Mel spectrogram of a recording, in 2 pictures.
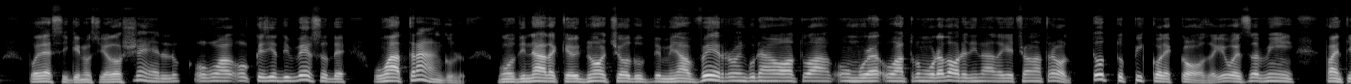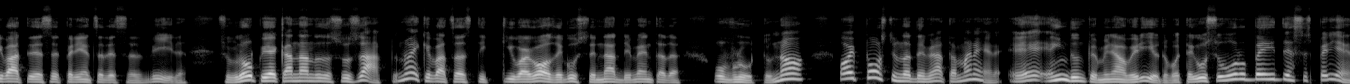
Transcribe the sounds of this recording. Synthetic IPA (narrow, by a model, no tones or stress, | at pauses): pɔðɛsikinɔsiːaðɔʃːɛlːuɔaɔkːesiːad̪iveɾsud̪ɛ | unat̪ːɾaŋɡṵlṵ | unɔd̪inaːðakːenɔt͡ʃːɔðud̪emiaverːuiŋkunaat̪amuɾaunalt̪ɾumuɾaðɔːɾɛðinaːðaket͡ʃːɔunalt̪ɾakɔːzat̪ot̪ːupikːɔlɛkɔːzɛkeɔs̬afiːni | faint̪iβaɾt̪ːiðɛsɛspɛɾjɛnt̪saðɛsaviːða̰ | suɡɾopːjuɛkːand̪and̪uðasuza̰t̪ːunɔnɛkːivat̪sːast̪ikːiakɔːzɛkust̪ɛnːad̪ivɛnt̪aða | uvɾut̪ːunɔ | ɔɛpːost̪ind̪ad̪ɛvɛnat̪ːamanɛ̰ːɾa̰ɛind̪unt̪ɛminaupeɾiːɔðuβɔt̪ːɛkust̪uβuɾubɛid̪ɛsɛspeɾjɛn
